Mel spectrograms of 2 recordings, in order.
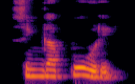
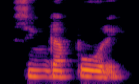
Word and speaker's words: Σιγκαπούρη: Σιγκαπούρη. You pronounce this as ng. Σιγκαπούρη.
